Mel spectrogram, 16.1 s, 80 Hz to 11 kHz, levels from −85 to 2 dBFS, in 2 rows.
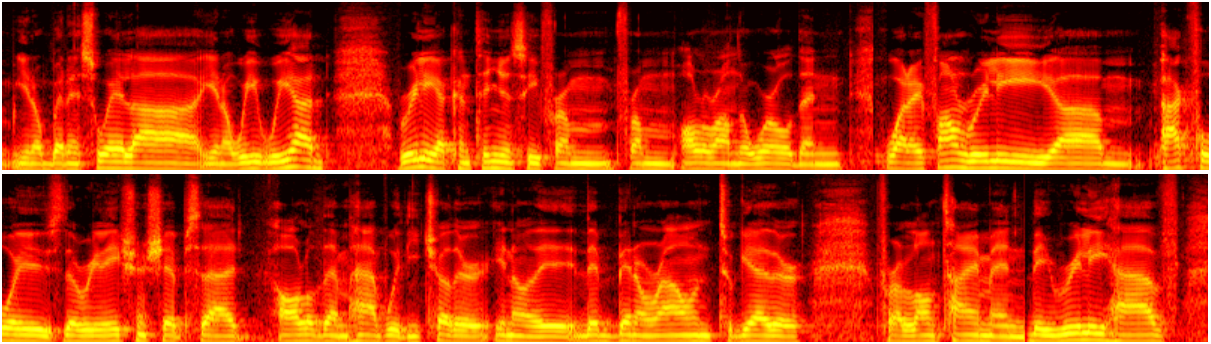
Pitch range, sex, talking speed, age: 110-125 Hz, male, 185 wpm, 30-49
